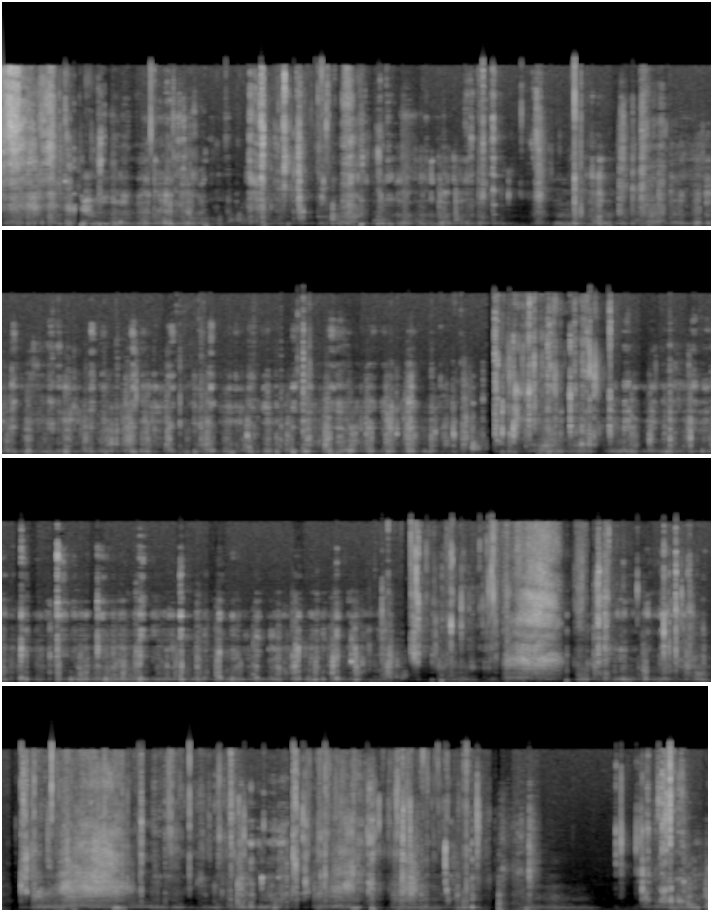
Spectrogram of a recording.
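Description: Close-miked chewing and crunching of grilled fish, with crisp skin and small bones crackling between the teeth and wet mouth sounds.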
